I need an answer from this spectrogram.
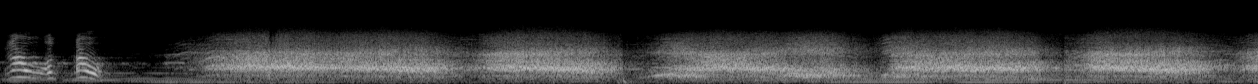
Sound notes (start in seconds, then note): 2.6 chanting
